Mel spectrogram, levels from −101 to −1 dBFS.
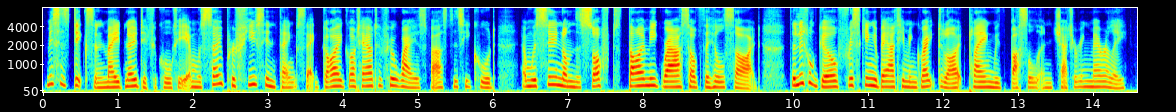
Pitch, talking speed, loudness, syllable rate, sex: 200 Hz, 205 wpm, -19 LUFS, 4.9 syllables/s, female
